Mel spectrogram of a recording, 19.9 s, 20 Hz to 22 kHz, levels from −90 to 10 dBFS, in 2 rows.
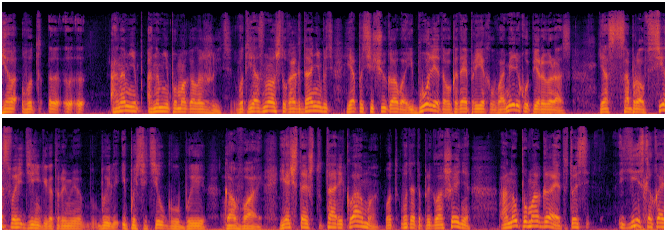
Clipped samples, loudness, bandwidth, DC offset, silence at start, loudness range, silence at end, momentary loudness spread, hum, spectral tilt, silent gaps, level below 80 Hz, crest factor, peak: under 0.1%; -20 LUFS; 15.5 kHz; under 0.1%; 0 s; 2 LU; 0 s; 7 LU; none; -5.5 dB/octave; none; -36 dBFS; 12 dB; -8 dBFS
